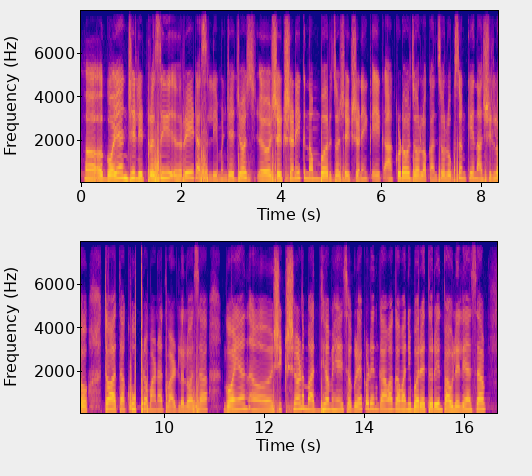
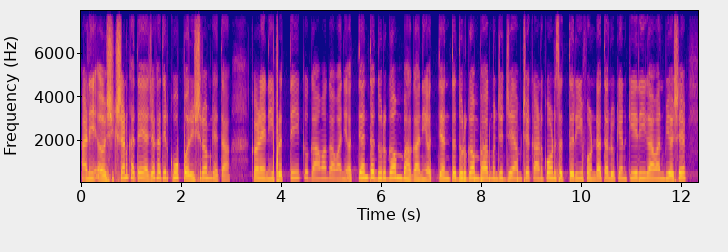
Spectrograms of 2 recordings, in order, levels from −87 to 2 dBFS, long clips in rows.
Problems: constant background noise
